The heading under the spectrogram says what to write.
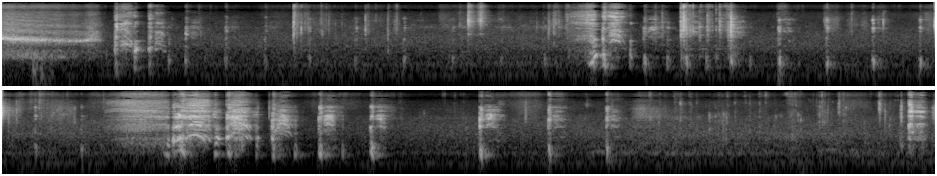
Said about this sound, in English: A lot of people always ask me, why do you cough so much? Do you know how deep I take this shit?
